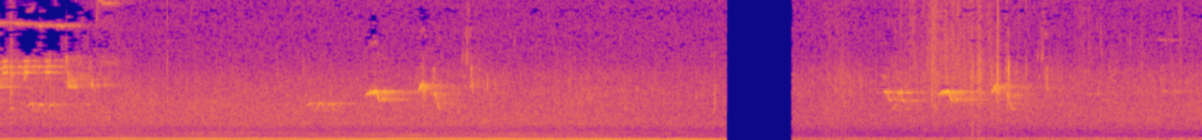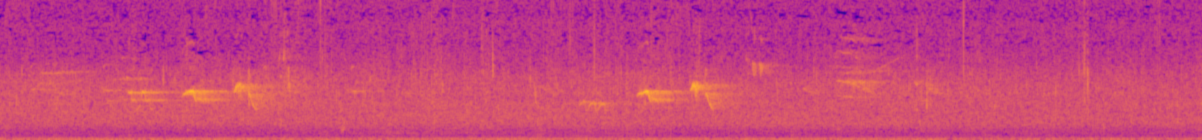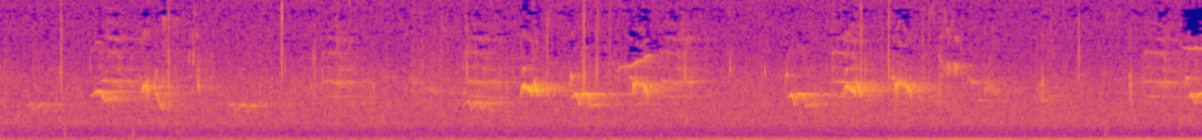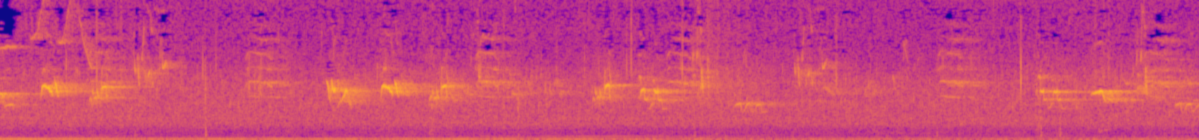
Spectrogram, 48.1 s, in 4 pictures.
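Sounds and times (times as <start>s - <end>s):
bird chirping: 0.0s - 1.2s
low hum: 0.0s - 7.3s.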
